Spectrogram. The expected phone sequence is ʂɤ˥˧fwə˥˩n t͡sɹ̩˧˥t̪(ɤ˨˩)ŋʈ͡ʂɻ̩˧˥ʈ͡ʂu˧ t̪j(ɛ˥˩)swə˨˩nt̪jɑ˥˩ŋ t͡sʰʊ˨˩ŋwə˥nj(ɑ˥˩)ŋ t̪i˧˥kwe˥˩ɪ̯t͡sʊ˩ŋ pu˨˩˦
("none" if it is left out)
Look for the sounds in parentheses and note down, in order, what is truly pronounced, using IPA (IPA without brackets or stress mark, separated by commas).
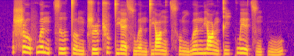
ɤ˨˩, ɛ˥˩, ɑ˥˩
